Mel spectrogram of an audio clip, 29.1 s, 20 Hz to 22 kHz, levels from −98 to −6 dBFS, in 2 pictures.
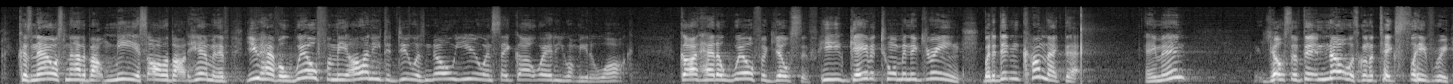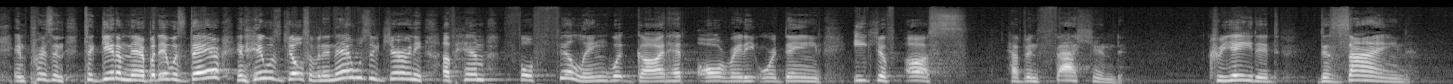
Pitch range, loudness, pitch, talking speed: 190-260 Hz, -22 LUFS, 225 Hz, 210 wpm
